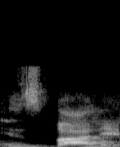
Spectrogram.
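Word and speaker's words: sbagli: যেরকম ইসবালি শব্দটা দেখুন, ইসবালি, এখানে এস অক্ষরের পরে কি অক্ষর আছে? এস অক্ষরের পরে পরের অক্ষর বি আছে, তো আমাদের নিয়মে কি ছিল?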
